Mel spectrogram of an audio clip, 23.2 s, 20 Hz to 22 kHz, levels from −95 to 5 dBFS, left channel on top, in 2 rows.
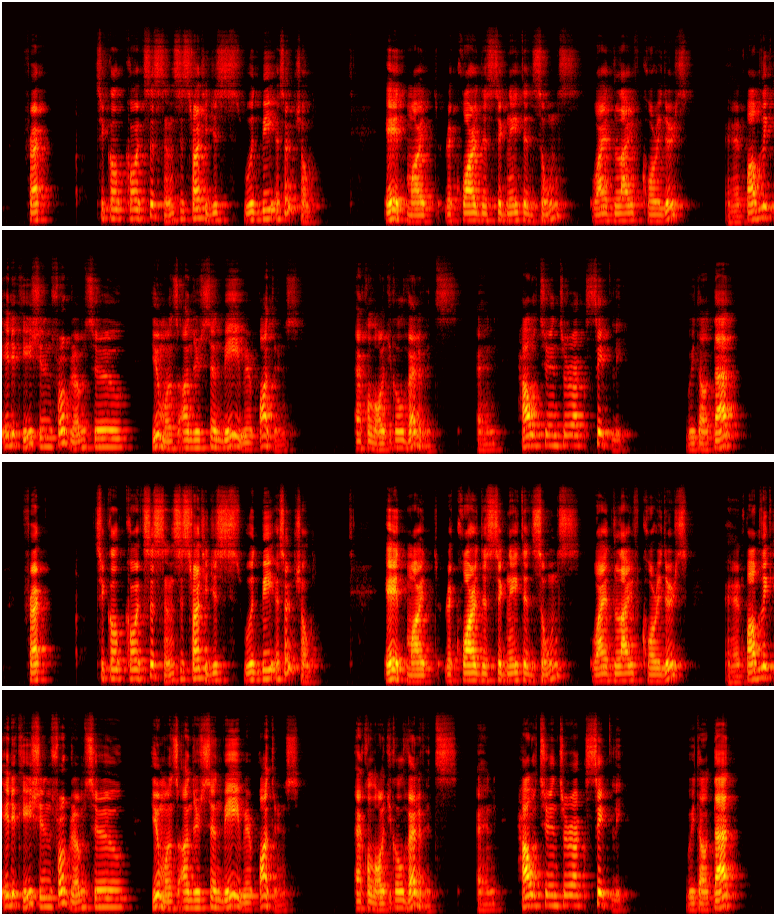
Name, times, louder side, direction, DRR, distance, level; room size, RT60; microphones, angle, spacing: voice 1, 1.4-4.7 5.7-6.4 6.7-8.6 8.9-10.3 10.9-13.4 13.8-16.0 16.9-18.3 18.7-19.0 19.3-20.9 21.9-22.6, right 4 dB, 50° right, 1.0 m, -34 dB
29.0 x 11.0 x 2.4 m
head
